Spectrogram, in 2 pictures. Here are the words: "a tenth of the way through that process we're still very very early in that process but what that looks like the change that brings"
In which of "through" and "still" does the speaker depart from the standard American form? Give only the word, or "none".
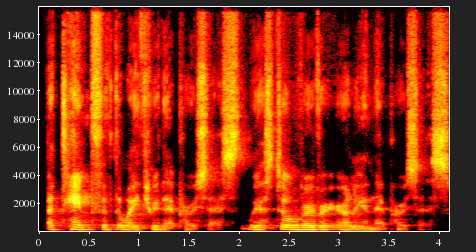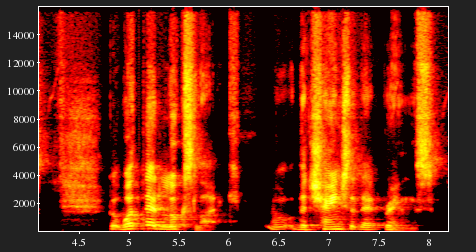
none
